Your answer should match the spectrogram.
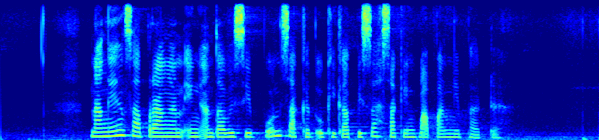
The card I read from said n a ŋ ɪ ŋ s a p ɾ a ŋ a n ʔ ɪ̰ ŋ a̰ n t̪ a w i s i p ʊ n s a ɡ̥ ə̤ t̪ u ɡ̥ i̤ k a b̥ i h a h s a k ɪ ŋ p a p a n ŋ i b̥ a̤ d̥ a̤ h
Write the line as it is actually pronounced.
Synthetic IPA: n a ŋ ɪ ŋ s a p ɾ a ŋ a n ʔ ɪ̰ ŋ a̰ n t̪ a w i s i p ʊ n s a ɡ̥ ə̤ t̪ u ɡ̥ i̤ k a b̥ i s a h s a k ɪ ŋ p a p a n ŋ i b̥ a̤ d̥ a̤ h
